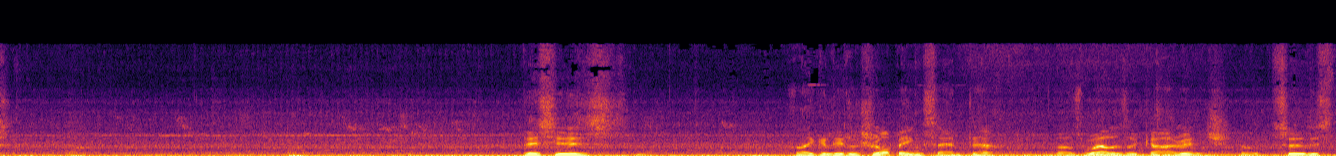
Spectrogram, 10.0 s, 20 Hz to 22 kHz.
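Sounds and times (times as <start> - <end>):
distant motorway traffic rumble: 0.0 - 10.0
low thump: 2.1 - 2.4.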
